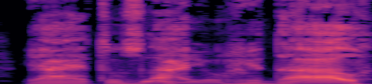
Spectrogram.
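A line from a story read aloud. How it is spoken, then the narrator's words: Muttering official. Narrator (Russian): бормотал чиновник Раскольникову или Безятникову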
